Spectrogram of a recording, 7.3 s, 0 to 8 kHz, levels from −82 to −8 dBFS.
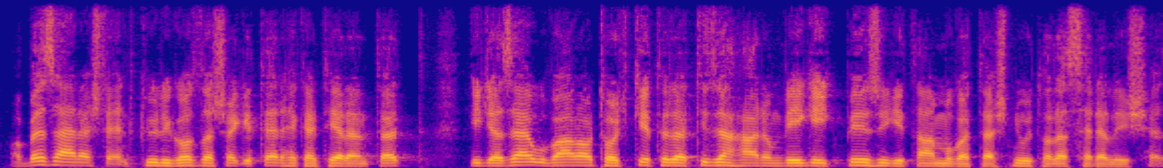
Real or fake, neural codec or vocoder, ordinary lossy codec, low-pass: fake; codec, 16 kHz, 0.5 kbps, X-Codec, WavLM features, trained on Multilingual LibriSpeech; none; none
